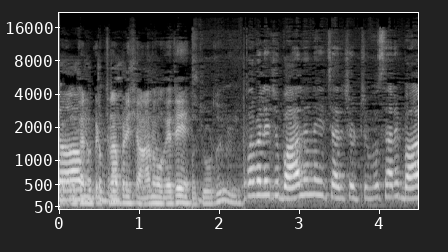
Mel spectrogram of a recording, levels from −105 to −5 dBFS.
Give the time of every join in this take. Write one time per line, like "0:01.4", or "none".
0:02.3

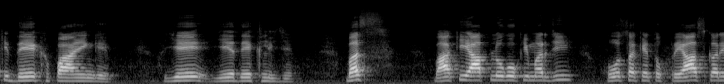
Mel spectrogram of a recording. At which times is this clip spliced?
none

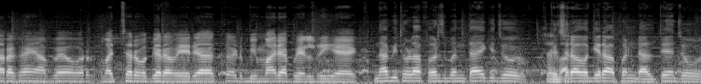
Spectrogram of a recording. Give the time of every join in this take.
0:01.0
0:03.7

